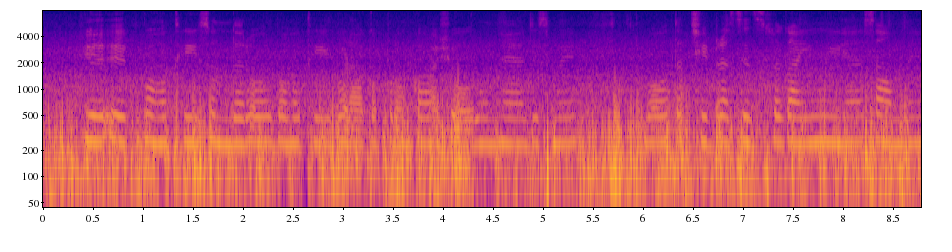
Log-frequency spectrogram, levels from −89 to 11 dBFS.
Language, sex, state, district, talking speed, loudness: Hindi, female, Punjab, Pathankot, 145 wpm, -21 LUFS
